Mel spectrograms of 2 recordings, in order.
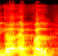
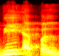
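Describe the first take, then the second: First: 'The' is pronounced like 'thuh'. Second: 'The' is pronounced like 'thee'. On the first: The speaker calls it wrong. "ना कि द Apple" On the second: The speaker calls it right. "ए के साथ में हम लोग बोलेंगे दी Apple"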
